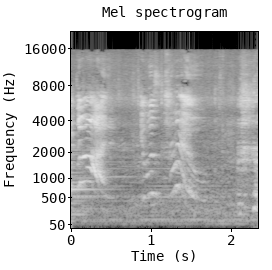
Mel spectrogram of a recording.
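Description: Audience cheering with a few whooping shouts, right after a held sung note cuts off.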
